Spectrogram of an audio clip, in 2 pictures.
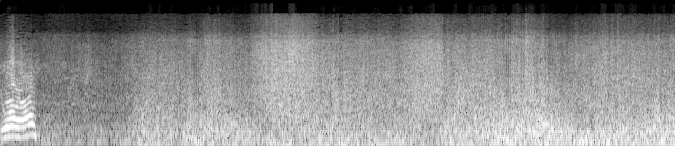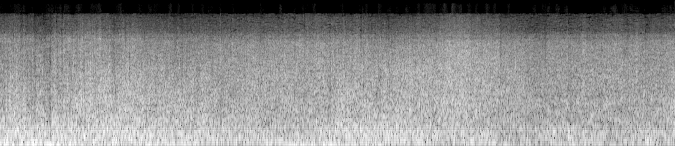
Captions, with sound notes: Are you alright? (wind & waves)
